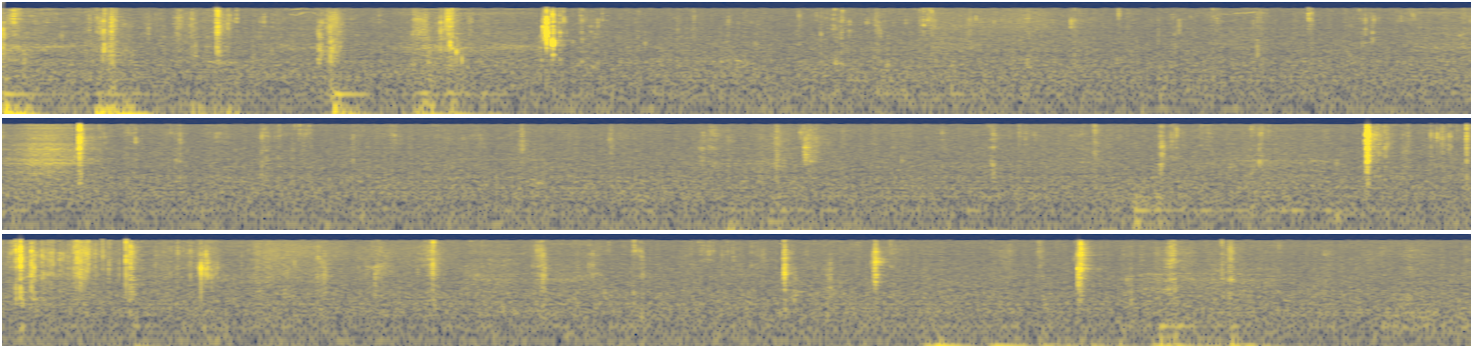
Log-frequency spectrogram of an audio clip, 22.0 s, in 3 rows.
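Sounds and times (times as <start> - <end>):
dull low thumps: 0.0 - 2.6, 19.3 - 21.2
person chewing food: 0.0 - 22.0.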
